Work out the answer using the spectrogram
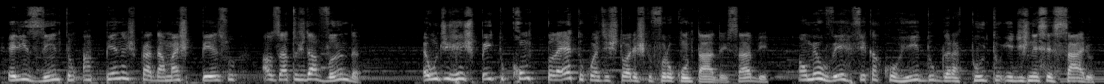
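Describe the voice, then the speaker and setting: Speaking in a high, slightly mellow voice, a young man with a Brazilian Portuguese accent shares opinionated video-essay commentary in a colloquial style. He becomes emphatic in criticism, and his voice-over runs over background music.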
